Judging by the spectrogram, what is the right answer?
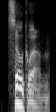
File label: "silkworm", British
